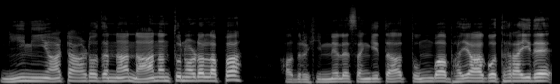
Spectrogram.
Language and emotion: Kannada, fearful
